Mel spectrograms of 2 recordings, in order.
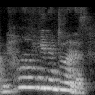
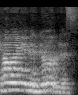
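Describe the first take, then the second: First: It is asked in a warm, friendly tone. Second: It is asked in a blunt, challenging tone.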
